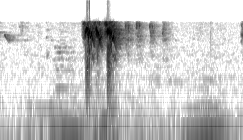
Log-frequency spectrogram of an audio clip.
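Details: Sparrows feeding in a garden, one dominant bird driving the others off the food; a brief pair of sharp, high chirps in quick succession, then a faint note, with low background hum.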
